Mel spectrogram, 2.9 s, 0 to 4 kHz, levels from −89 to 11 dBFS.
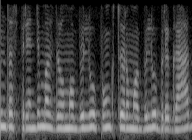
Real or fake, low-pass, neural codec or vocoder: real; 3.6 kHz; none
